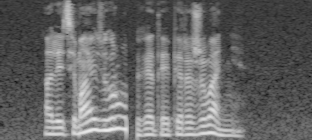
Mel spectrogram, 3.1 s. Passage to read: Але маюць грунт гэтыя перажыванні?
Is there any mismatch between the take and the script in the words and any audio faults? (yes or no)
yes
